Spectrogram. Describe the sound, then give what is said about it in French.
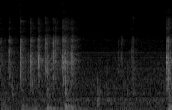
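Typing on a computer keyboard: a quick, uneven run of many soft key clicks, faint and alone, with a slight pause midway and a final click at the end. “alors je suis en train de taper des trucs sur l'ordinateur tout en faisant d'autres choses”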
